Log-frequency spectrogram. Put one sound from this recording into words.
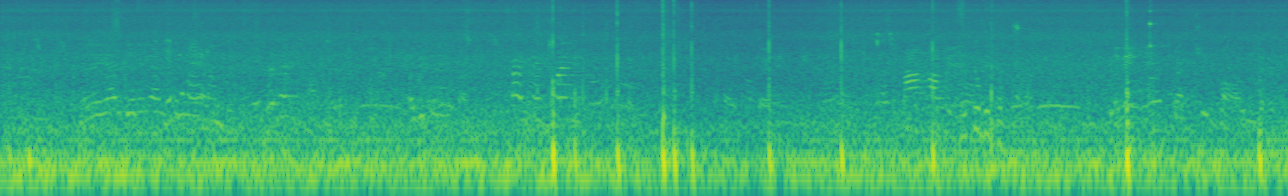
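Young men call out to each other during play, outdoors.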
